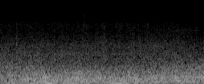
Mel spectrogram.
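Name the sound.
heavy rain downpour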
